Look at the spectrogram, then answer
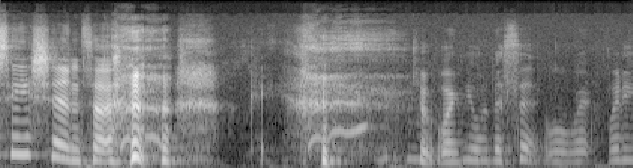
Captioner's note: laughs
